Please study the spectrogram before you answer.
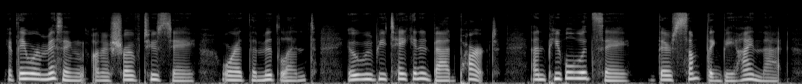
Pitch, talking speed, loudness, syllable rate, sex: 205 Hz, 210 wpm, -18 LUFS, 5.6 syllables/s, female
